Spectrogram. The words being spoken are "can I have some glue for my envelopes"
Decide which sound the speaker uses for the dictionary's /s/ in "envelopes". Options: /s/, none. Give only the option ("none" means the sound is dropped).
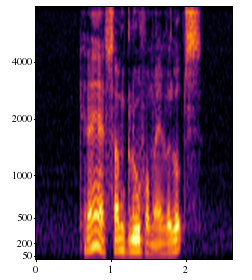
/s/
